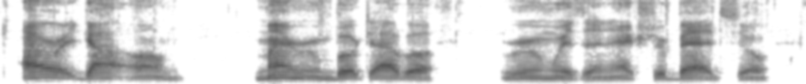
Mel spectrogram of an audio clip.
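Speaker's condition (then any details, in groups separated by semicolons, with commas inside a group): ALS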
